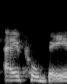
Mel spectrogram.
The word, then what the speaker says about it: APLB: personal favorites we have a brand called um aplb April B is how they say it in Korean but they have like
